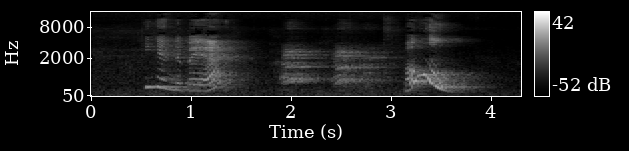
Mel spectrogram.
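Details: Pomeranian dog greeting its friends at the gate after a long time apart; three excited high yelping whines, sliding up and down, with loud harmonics.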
